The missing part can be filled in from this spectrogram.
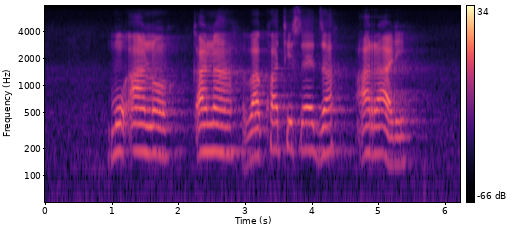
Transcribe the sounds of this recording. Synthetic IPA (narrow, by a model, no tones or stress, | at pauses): muʔanɔkʼanaβakʰwat̪ʰisɛd͡za̰ːɾaːɺi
